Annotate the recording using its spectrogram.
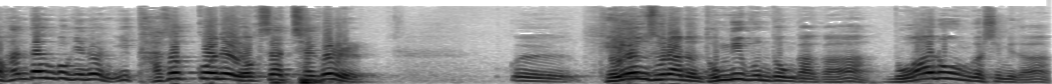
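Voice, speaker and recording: Pitched high for a man, his voice has a dark, mellow tone and very wide pitch swings, moving at a fairly slow pace with audible room echo. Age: 60s. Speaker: astronomer giving history lecture. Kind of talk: lecture.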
